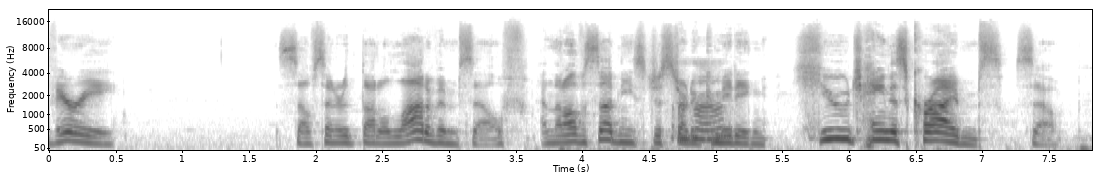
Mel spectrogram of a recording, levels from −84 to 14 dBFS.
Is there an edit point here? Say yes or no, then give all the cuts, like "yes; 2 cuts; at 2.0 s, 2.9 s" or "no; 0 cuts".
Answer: yes; 2 cuts; at 3.6 s, 5.5 s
